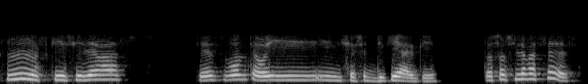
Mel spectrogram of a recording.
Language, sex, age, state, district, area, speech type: Bengali, male, 18-30, West Bengal, Purba Medinipur, rural, conversation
